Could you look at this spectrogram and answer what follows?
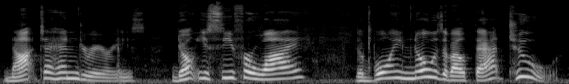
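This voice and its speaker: A grave, steady father from a storybook, played by a woman reader. He is firm and cautious, speaking in folksy, ungrammatical phrases with lively pitch movement. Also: exaggerated voice. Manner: folksy ungrammatical speech, measured. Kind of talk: storybook read-aloud.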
